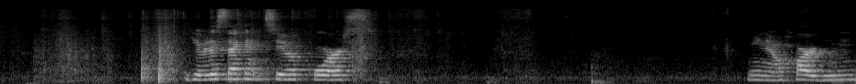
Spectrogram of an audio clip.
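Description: Paper rustles and crinkles in a woman's hands.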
